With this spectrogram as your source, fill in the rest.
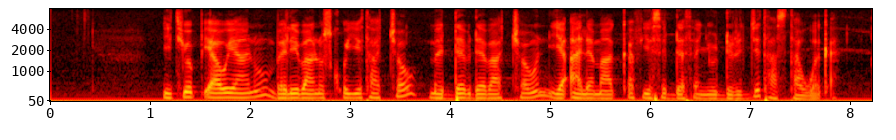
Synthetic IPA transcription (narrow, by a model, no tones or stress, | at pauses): ʔit̪ʰijo̞pʼːjawijanubəliβano̞skʼo̞jːɛt̪ʰat͡ʃːɛw | məd̪ːəβd̪əβat͡ʃːɛwnjɛʔaləmakʼːəfjɛsɨd̪ːət̪ʰəɲːo̞t͡ʃd̪ɨɾɨd͡ʒːɪt̪ast̪ʰawːɔ̰kʼə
